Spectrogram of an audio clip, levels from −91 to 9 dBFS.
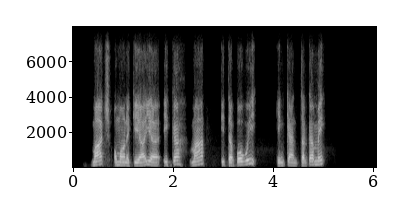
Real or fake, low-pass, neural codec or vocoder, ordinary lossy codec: fake; 7.2 kHz; codec, 16 kHz, 0.4 kbps, LongCat-Audio-Codec; Opus, 24 kbps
